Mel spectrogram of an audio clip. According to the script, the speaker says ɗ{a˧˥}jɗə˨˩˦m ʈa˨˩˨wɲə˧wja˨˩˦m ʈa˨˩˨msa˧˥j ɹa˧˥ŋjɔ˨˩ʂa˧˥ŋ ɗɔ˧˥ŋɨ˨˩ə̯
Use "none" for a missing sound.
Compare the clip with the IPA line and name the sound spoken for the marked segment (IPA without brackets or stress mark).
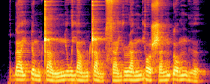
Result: a˧˥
